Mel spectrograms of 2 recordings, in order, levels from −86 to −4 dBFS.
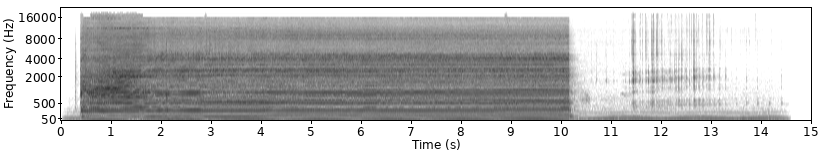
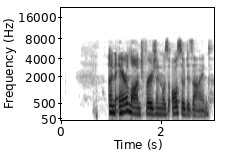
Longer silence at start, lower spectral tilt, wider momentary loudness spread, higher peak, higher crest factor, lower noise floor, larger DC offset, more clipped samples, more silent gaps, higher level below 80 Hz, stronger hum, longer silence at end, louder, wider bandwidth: second, 0.35 s vs 0.95 s; second, -0.5 dB/octave vs -4.5 dB/octave; second, 5 LU vs 9 LU; second, -6 dBFS vs 0 dBFS; about the same, 20 dB vs 16 dB; second, -55 dBFS vs -59 dBFS; neither; neither; neither; first, -46 dBFS vs -60 dBFS; first, 50 Hz at -45 dBFS vs none; first, 1.35 s vs 0.1 s; second, -22 LUFS vs -16 LUFS; first, 19 kHz vs 8 kHz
